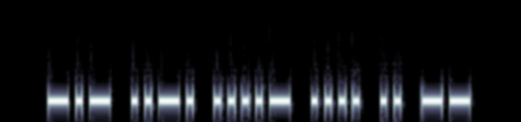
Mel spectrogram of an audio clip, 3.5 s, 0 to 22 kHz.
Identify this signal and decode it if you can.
Morse code, heard as a keyed tone, about 29 wpm, 700 Hz. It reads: KF4HIM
